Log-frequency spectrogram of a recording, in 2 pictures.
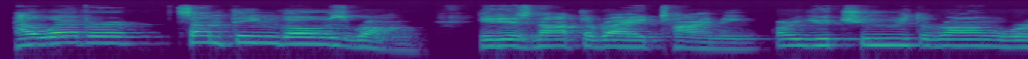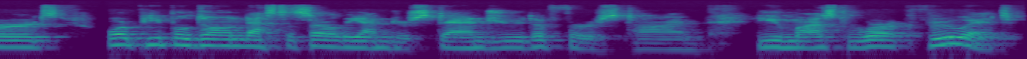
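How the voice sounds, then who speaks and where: A man speaking as a seance medium, channeling a calm, wise collective of spirit teachers in formal, measured phrases with deliberate pauses. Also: on the high side, close to an everyday voice. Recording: echoey room.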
